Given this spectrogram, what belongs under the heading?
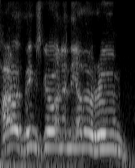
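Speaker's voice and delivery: high, carrying calling-out character voice. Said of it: "Grumman calls out".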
